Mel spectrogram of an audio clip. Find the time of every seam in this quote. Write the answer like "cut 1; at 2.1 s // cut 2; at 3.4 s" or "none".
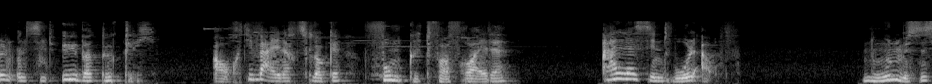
none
